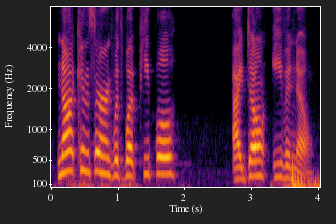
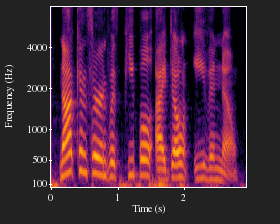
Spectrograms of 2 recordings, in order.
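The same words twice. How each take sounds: First: Mocking quote. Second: Said in the usual way. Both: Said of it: "this is what she wrote".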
